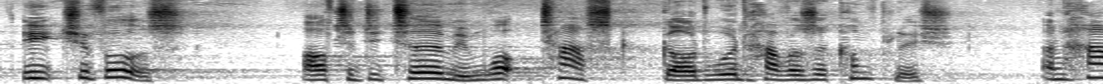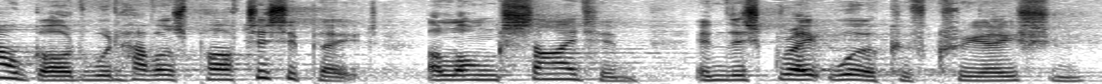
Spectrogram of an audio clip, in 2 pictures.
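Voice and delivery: ordinary delivery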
